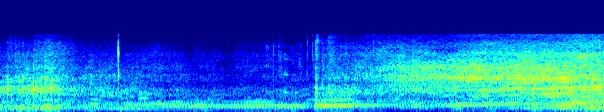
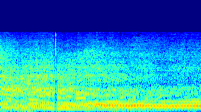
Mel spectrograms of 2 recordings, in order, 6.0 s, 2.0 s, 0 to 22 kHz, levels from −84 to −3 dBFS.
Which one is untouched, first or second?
second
